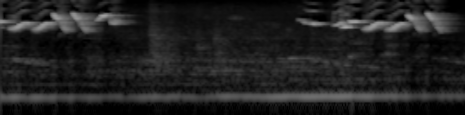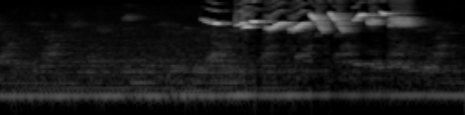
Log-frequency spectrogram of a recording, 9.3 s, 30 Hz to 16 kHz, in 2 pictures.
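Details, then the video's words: Captive double-collared seedeater (coleiro) singing on its perch in an online singing tournament, Ribeirão Preto, São Paulo, Brazil: three bursts of fast, high, scratchy notes, each phrase about 1.5 seconds, over a low hum. "TORNEIO VÍDEO WEB COLEIRO ON-LINE"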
